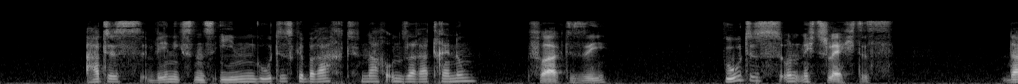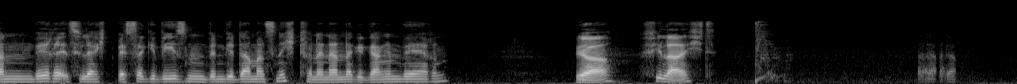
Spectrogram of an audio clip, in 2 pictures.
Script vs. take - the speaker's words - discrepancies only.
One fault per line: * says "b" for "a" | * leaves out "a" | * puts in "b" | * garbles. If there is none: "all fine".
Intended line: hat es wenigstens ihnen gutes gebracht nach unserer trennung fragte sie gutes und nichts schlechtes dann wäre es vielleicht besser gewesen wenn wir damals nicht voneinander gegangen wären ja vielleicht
all fine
